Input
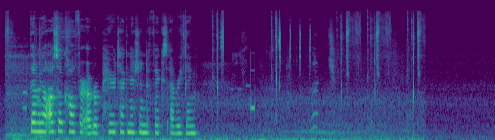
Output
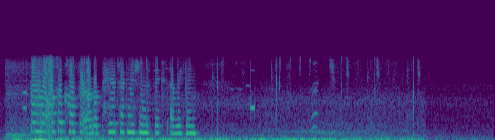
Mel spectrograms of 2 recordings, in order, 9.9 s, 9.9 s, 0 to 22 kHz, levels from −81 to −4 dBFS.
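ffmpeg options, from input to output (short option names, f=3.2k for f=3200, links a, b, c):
-af "aresample=8000,aeval=exprs='0.0794*(abs(mod(val(0)/0.0794+3,4)-2)-1)':c=same,aresample=44100,lowshelf=f=78:g=9,volume=-6dB"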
